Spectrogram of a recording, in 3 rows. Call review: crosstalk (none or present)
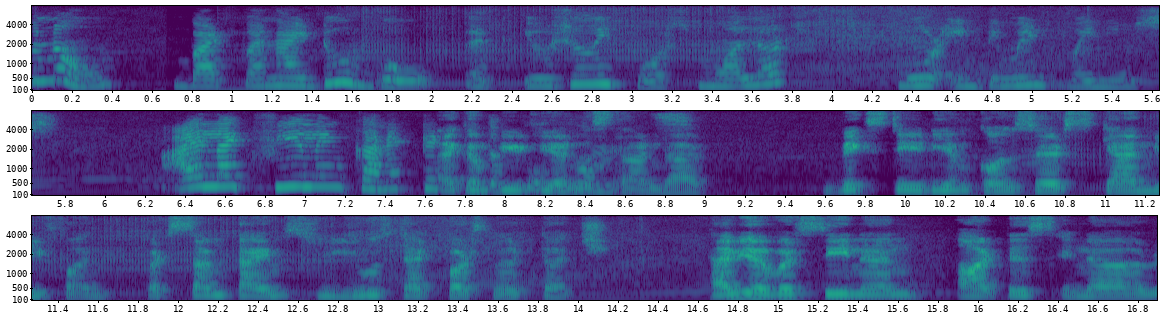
present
